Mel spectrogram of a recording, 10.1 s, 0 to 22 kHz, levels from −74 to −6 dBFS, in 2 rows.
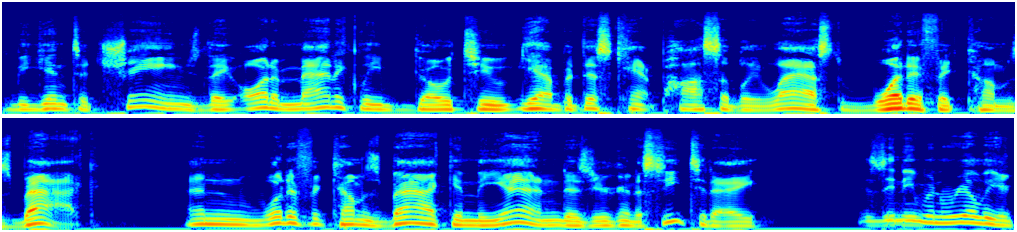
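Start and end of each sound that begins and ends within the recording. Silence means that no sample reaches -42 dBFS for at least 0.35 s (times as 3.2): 5.99–8.85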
